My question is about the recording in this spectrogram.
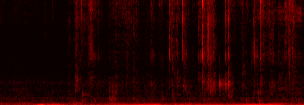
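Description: Plastic wrapper of a Pulparindo tamarind candy being torn open and crinkled between the fingers: a faint, irregular run of crackles and small clicks.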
